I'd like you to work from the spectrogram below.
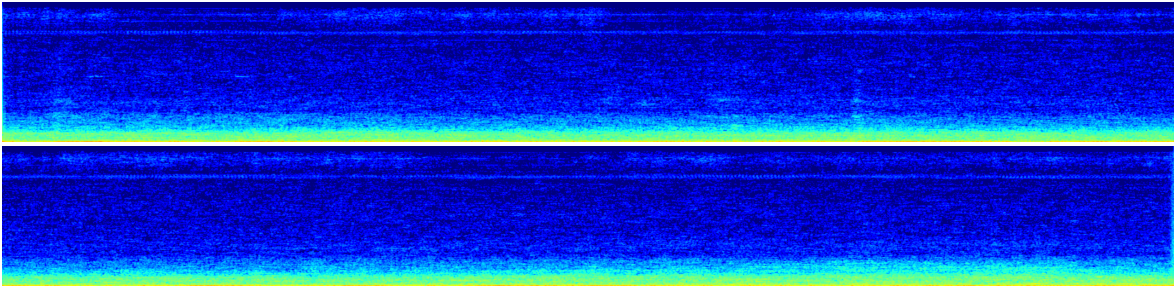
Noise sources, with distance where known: background noise

